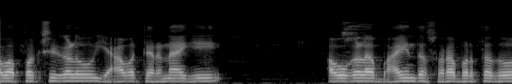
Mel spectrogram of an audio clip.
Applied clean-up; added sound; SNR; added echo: none; none; none; none.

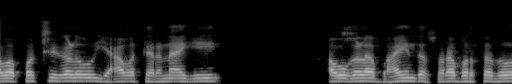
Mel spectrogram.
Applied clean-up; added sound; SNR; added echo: neural mask model Resemble Enhance denoiser.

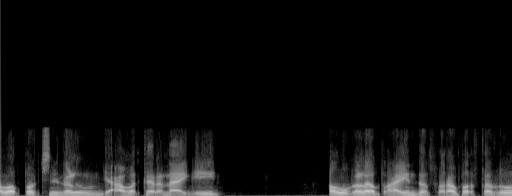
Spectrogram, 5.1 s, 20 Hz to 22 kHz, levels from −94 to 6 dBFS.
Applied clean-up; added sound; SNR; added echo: neural diffusion model UNIVERSE++.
